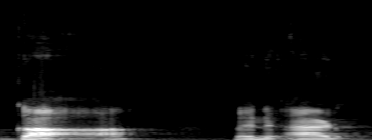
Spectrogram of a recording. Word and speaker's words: क: And you pronounce Ka like CA in car. Car. Car, car, and like CA in calm, calm, calm.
